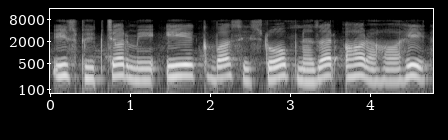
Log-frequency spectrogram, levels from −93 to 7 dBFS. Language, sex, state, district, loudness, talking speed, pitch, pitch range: Hindi, female, Madhya Pradesh, Bhopal, -13 LUFS, 125 wpm, 215 Hz, 185-235 Hz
